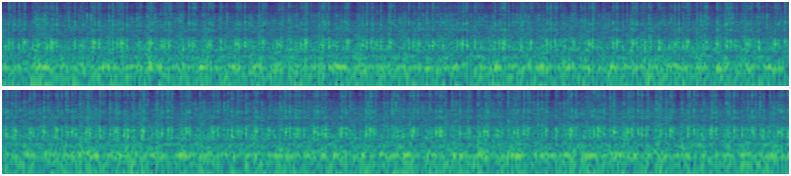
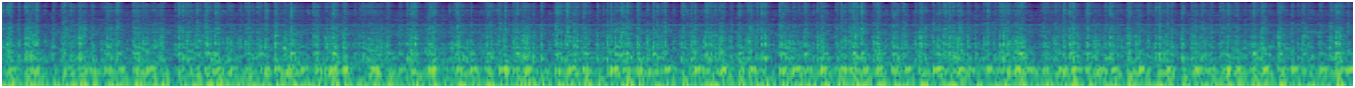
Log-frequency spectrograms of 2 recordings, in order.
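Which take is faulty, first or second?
first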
